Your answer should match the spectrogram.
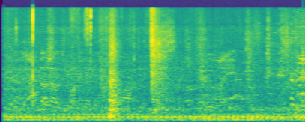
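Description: Fishing boat's engine running with a steady low rumble under background voices, with one sharp thump about a second and a half in.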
